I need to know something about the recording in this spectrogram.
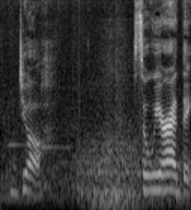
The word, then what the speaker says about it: Dior: So pronunciation is Dior. So there's the R at the end that might be a bit tricky. Dior.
